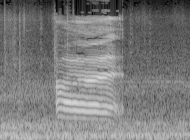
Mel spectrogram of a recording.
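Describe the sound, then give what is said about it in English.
Inside a car driving home, a steady low road and engine rumble runs unbroken from start to end. A brief higher tonal sound rises partway through. “I'm currently driving home.”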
